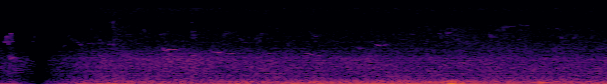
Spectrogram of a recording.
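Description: Quiet outdoor ambience: a few faint, scattered bird chirps over a low, steady background rumble. The sound drops out for a moment just after the start.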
